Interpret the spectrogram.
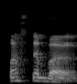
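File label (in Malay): "konstabel", Malay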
